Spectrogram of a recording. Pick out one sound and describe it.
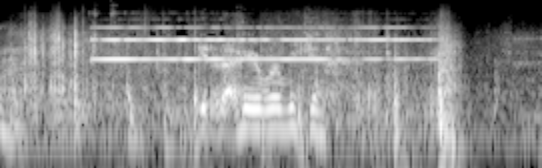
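A truck's door chime beeps steadily.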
